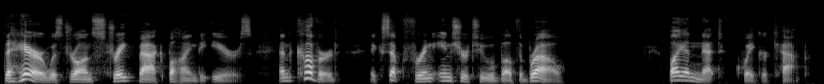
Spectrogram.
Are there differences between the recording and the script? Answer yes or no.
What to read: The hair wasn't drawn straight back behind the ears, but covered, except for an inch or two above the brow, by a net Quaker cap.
yes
